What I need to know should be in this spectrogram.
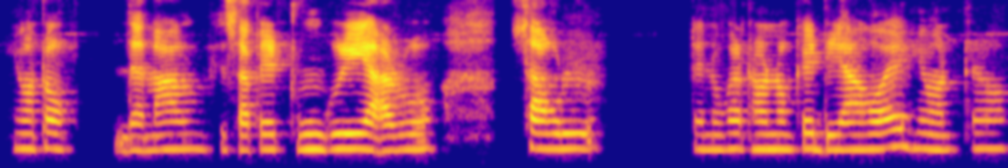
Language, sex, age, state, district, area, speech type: Assamese, female, 60+, Assam, Dibrugarh, rural, spontaneous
